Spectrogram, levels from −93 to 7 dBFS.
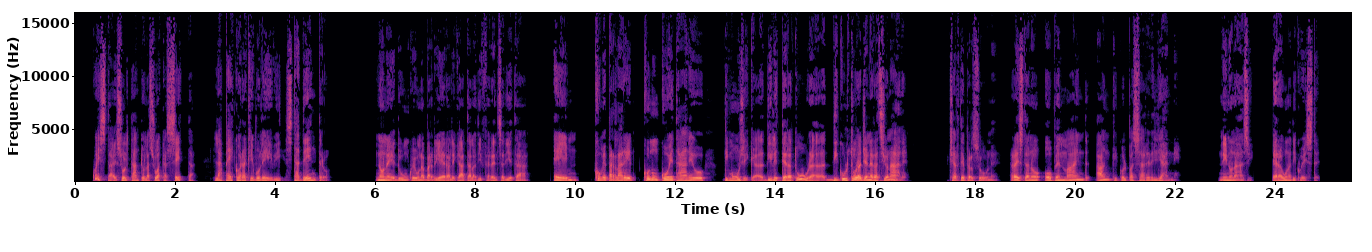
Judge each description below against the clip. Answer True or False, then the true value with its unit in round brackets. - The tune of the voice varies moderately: False (6.7 semitones)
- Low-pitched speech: True (105 Hz)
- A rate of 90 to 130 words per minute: True (120 wpm)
